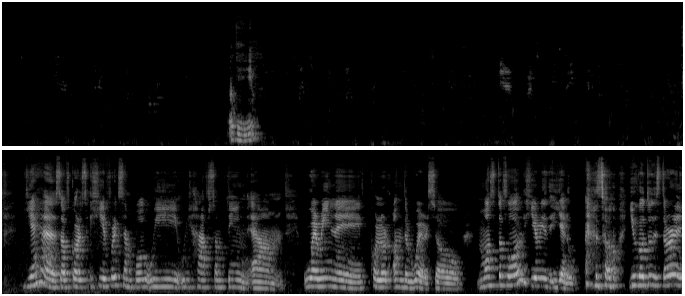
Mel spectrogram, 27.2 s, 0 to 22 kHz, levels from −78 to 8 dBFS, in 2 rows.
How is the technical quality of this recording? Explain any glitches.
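The recording has no technical glitches to explain. Nothing in the speech points to a fault anywhere in the recording or playback chain.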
